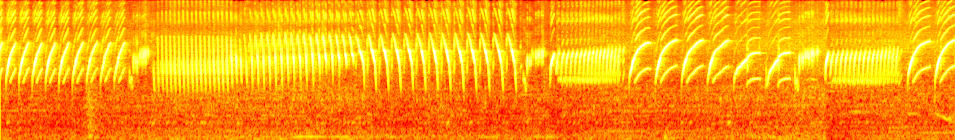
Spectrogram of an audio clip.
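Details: Canary singing as a training and therapy recording meant to coax reluctant canaries into song; fast trills of rising upswept notes alternate with dense buzzy rattles and rapid repeated chips, changing phrase every second or two.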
